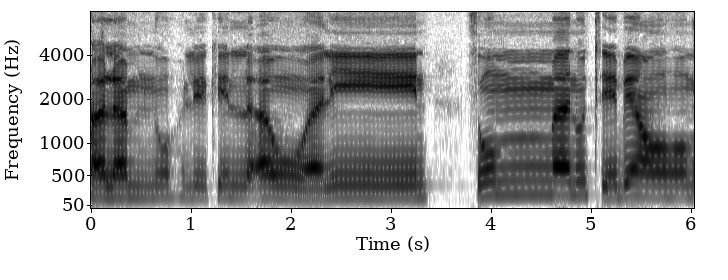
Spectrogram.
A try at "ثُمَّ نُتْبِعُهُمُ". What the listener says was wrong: انت قلقلت التاء وده حرف همس مش حرف قلقلة. ده حرف همس.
